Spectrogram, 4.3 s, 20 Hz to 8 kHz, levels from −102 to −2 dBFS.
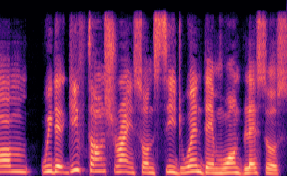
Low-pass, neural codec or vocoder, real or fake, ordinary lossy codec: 7.2 kHz; codec, 16 kHz, 0.8 kbps, ZipCodec; fake; none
